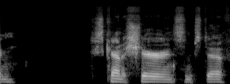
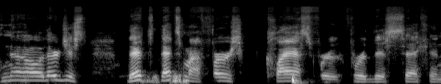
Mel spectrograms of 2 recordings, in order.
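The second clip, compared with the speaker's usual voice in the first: defensive mom; 6 semitones higher than usual. Retold or imitated. Mom voiced in story.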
